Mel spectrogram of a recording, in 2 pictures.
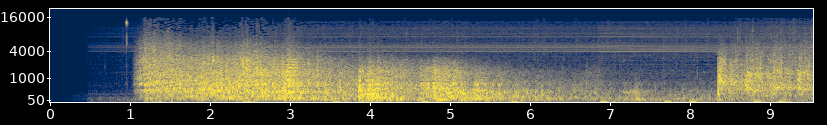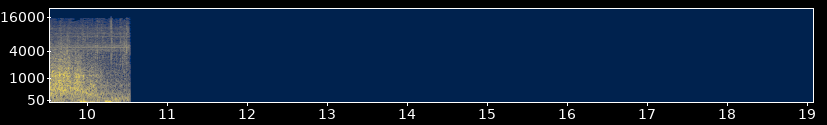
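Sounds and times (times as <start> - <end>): thunder-like rumble: 1.0 - 10.6
sudden crash: 1.1 - 10.6.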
